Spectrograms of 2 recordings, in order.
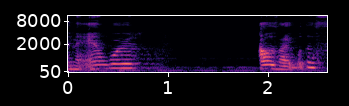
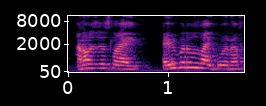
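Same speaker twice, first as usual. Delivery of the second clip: louder and higher burst; raised excited voice; 6 semitones higher, 6 dB louder, much faster than usual. Real, not acted. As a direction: surge up excitedly.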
